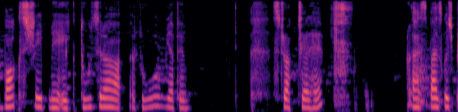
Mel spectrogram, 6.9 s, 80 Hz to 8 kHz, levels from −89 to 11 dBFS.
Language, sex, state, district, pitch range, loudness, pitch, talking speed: Hindi, female, Uttarakhand, Uttarkashi, 210-245 Hz, -28 LUFS, 225 Hz, 115 wpm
